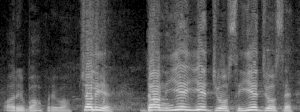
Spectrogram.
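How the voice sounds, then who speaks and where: A man teaching a class in a classroom, loud and playful, rallying the students with call-and-response. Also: high-pitched, lively intonation, normal speed, a crowd in the background, background noise. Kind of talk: energetic classroom lecture.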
